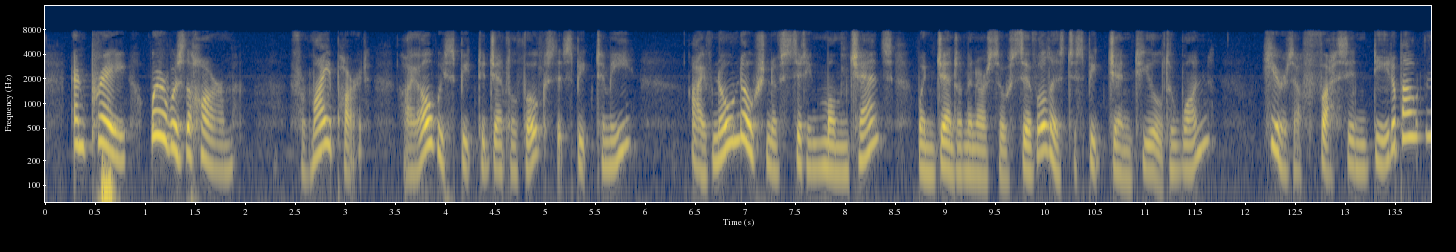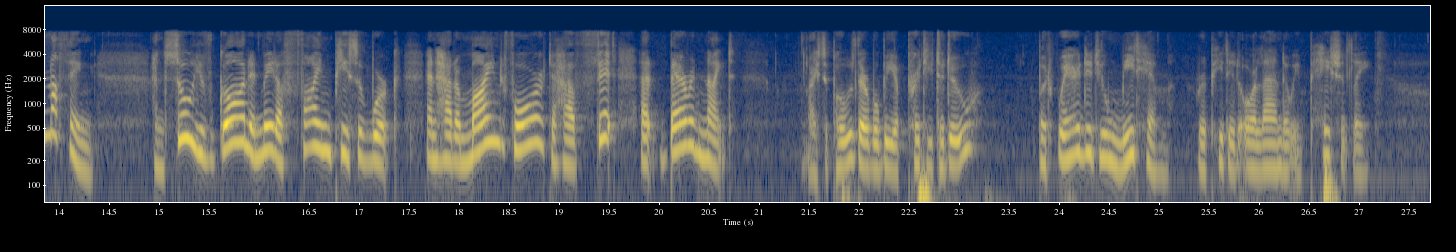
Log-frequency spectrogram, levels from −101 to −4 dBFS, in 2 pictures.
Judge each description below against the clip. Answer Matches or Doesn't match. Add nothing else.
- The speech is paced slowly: Doesn't match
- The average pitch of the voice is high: Matches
